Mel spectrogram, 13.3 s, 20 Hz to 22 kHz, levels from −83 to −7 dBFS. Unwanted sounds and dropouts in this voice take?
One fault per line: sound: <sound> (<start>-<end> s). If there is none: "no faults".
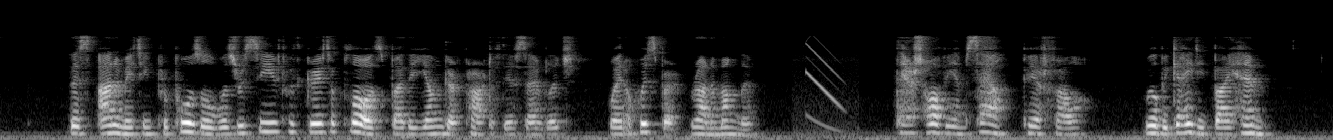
sound: chirp (8.1-8.5 s)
